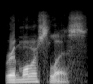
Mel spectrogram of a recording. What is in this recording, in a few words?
"remorseless", American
